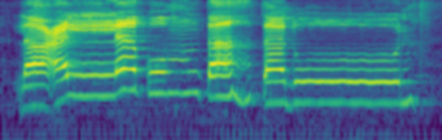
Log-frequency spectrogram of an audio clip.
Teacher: لعلکم، میم ساکن کے بعد ہر تا آ گیا ہے تو ادھر غنہ نہیں کریں گے بلکہ اظہار شفوی ہے۔ تہتدون، دو پہ وہ مدہ ہے، وہ ساکن سے پہلے دال کے اوپر پیش ہے تو ادھر وہ مدہ کو ایک الف دو حرکات کے برابر ہم نے لمبا کر کے پڑھنا ہے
